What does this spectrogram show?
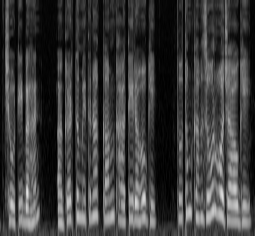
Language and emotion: Hindi, fearful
